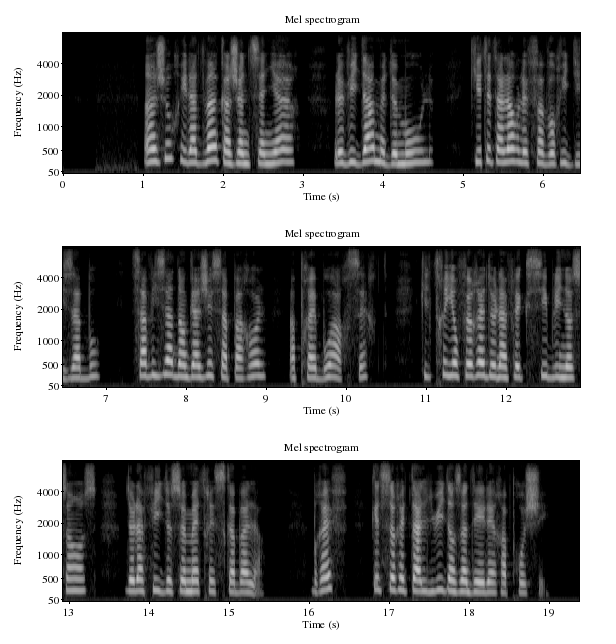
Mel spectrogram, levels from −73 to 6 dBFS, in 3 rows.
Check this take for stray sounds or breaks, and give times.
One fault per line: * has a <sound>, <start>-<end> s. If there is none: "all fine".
all fine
